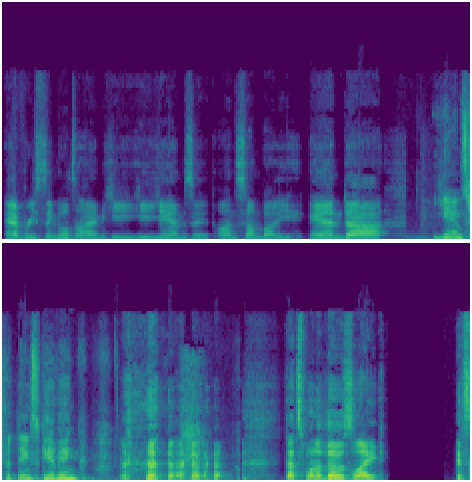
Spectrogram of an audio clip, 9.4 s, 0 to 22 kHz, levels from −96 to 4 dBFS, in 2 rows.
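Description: From 0.05 to 5.57 s, automatic gain rising lifts speech and background together by about 17 dB; the waveform envelope widens steadily and the spectrogram brightens throughout.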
